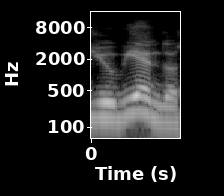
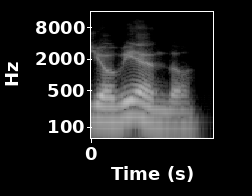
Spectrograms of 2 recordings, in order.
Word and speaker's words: lloviendo: en su forma castellana no es lluviendo si no es lloviendo no es eructo es eructo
